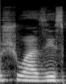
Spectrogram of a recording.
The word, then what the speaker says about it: choisissent: Como os dije antes, E-N-T, que es E-N-T, no se pronuncian. Ils ne choisissent pas mon travail.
